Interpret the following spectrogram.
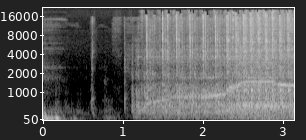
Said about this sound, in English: When I get to almost the end, I'll let go and I'll backstitch again.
